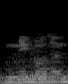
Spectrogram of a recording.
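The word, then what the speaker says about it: pnictogen: अब आप देखेंगे कि स्पेलिंग में मैंने पी लिख रखा है और पढ़ रहा हूं निकोजन तो ध्यान रखना प साइलेंट रहता है और इसका टी साइलेंट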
